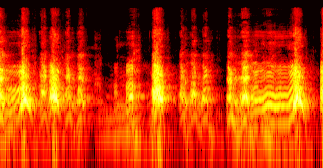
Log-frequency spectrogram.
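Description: A French Mastiff gives a string of deep, rough barks at uneven intervals.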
